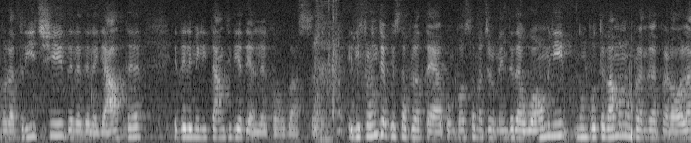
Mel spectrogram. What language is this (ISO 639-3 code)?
ita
